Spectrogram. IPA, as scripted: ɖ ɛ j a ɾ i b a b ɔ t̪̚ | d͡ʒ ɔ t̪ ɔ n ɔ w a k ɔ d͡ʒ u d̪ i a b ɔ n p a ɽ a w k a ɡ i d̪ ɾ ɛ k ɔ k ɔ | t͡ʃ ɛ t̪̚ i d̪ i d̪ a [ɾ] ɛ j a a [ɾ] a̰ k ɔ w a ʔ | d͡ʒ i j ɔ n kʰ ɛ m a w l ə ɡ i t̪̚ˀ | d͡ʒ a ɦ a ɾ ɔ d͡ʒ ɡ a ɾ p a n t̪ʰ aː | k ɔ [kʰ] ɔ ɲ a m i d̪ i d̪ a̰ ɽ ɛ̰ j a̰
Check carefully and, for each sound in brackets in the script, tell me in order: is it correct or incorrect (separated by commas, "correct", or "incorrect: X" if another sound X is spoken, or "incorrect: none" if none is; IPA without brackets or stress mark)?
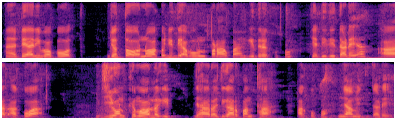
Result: incorrect: ɽ, correct, incorrect: k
